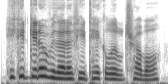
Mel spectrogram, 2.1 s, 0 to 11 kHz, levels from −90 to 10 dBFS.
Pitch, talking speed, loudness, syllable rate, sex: 230 Hz, 315 wpm, -17 LUFS, 7.3 syllables/s, female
